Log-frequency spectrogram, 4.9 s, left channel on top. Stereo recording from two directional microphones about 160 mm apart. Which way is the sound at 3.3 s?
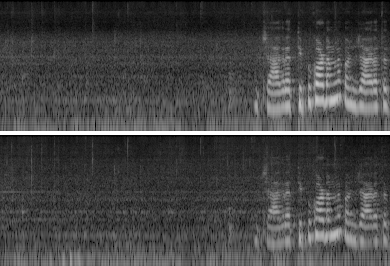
55° left (ahead or behind).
